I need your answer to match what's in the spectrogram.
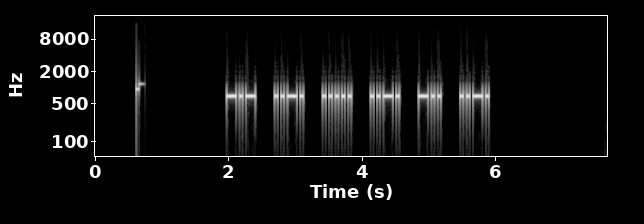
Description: Morse code, heard as a keyed tone, about 25 wpm, spaced as for 18 wpm, 700 Hz. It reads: KF5FDF
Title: USA Call Signs - 6 Characters - 2x Character Spacing - 25wpm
